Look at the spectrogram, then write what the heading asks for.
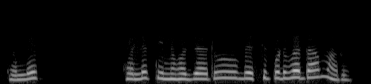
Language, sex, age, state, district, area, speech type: Odia, female, 18-30, Odisha, Kalahandi, rural, conversation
